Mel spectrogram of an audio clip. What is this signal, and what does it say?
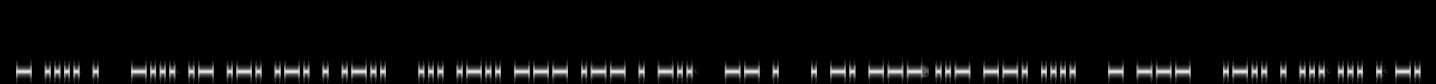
Morse code, heard as a keyed tone, about 25 wpm, 600 Hz. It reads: THE BARREL SLOWED ME ENOUGH TO LESSEN
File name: learning center / tower trouble / tower trouble 25wpm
